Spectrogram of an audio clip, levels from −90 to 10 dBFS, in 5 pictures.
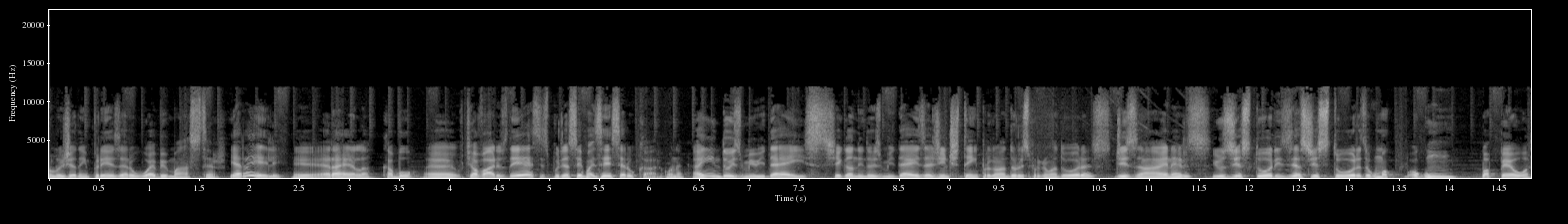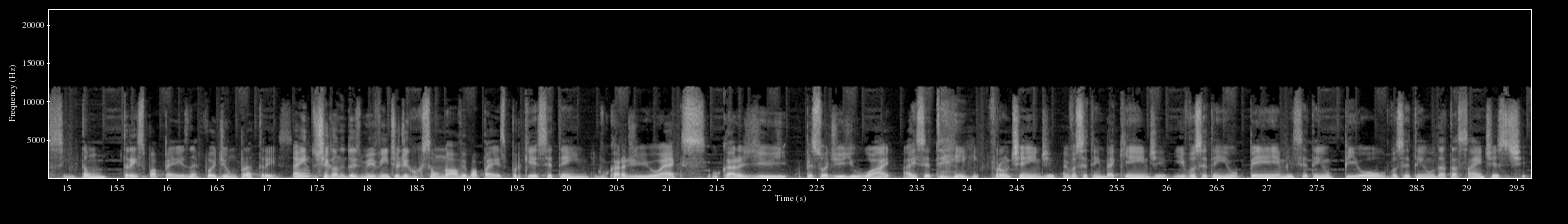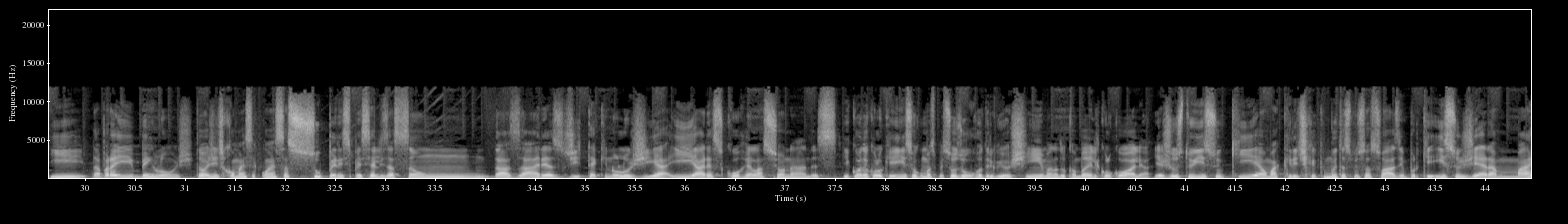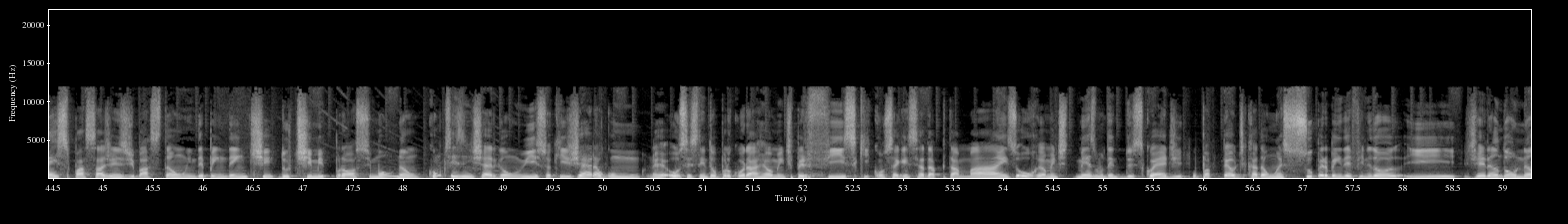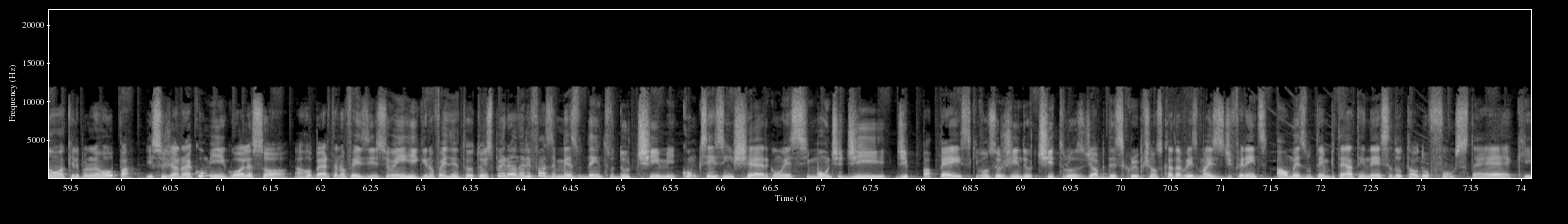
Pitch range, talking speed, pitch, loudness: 125-185 Hz, 215 wpm, 155 Hz, -16 LUFS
